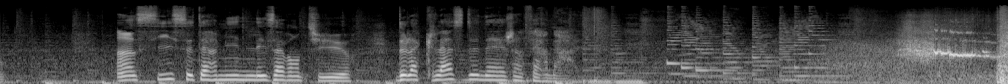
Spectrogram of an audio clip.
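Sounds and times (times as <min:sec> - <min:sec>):
speech: 0:01.2 - 0:05.8
short descending musical jingle: 0:06.6 - 0:10.0.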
